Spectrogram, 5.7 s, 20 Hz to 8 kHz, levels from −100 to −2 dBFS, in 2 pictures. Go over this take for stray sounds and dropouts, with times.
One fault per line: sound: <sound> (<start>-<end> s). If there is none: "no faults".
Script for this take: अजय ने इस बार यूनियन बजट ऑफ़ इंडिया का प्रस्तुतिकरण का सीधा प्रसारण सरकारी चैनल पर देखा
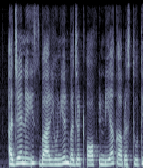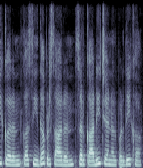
no faults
